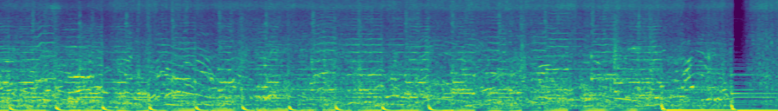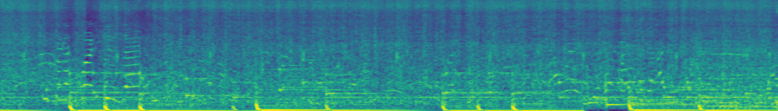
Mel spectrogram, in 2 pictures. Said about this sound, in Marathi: हे पहा shower, fountain, amazing amazing fountain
